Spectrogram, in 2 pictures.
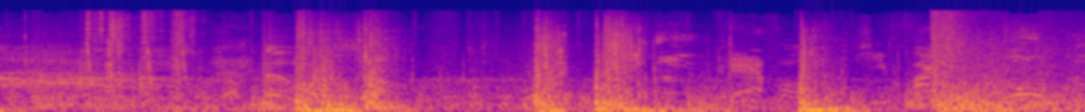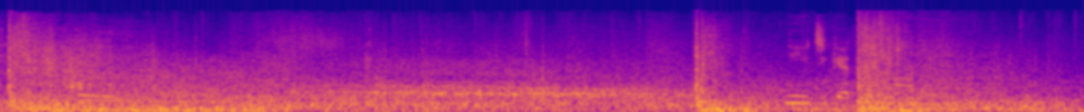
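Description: Heavy punches and kicks land with loud thuds.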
